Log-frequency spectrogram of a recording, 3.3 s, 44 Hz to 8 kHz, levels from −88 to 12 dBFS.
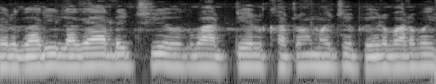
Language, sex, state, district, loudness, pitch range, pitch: Maithili, male, Bihar, Samastipur, -15 LUFS, 130-140 Hz, 135 Hz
